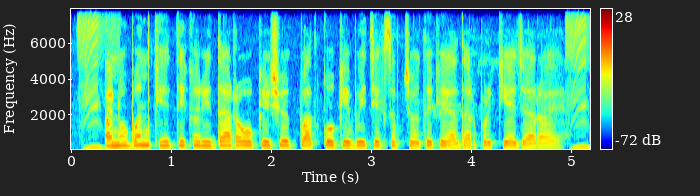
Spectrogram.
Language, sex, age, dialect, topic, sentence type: Hindi, female, 36-40, Hindustani Malvi Khadi Boli, agriculture, statement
